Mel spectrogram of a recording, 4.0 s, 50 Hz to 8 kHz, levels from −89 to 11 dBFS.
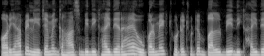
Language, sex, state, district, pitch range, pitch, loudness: Hindi, male, Jharkhand, Garhwa, 135-145 Hz, 140 Hz, -15 LUFS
